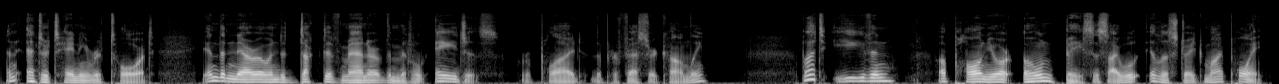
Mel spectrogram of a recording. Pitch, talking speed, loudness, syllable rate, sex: 105 Hz, 130 wpm, -18 LUFS, 4.8 syllables/s, male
